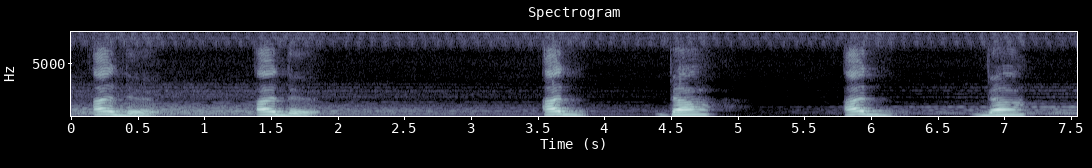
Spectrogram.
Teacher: दाल है वो हुरूफ कलकला में से है, इसलिए हम इसको कलकला करेंगे, अद नहीं पढ़ेंगे, अद, अद, अद दा, अद दा, इस तरीके से जमाओं के साथ रुक के पढ़ेंगे।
